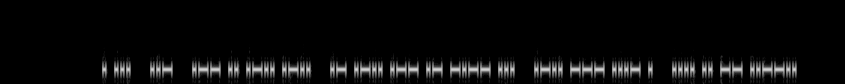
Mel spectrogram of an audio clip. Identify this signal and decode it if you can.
Morse code, heard as a keyed tone, about 40 wpm, 700 Hz. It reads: ES U WILL ALWAYS LOVE HIM?
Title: Sentences from Top 400 Words and Abbreviations 40wpm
